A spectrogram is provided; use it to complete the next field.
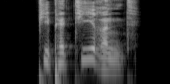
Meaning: present participle of pipettieren
- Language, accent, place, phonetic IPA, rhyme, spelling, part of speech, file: German, Germany, Berlin, [pipɛˈtiːʁənt], -iːʁənt, pipettierend, verb, De-pipettierend.ogg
